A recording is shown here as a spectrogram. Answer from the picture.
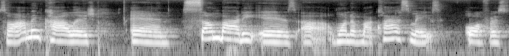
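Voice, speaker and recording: A woman with a New York accent and vocal fry. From Brooklyn, New York. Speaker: motivational speaker. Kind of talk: personal story, motivational talk. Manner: halting.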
